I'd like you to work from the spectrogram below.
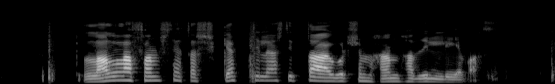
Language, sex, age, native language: Icelandic, male, 14, Icelandic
